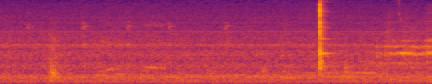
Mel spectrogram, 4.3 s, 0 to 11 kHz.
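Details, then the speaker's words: Pioneer QX-949 quadraphonic receiver under repair, speaker connected directly to an amp; quiet then single sharp click about three seconds after power-on as the speaker protect relay engages normally. "Protect relay is right here. So, let's see. I'm going to turn it on and let's see if that guy clicks in."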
